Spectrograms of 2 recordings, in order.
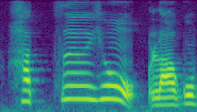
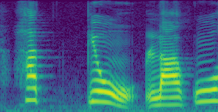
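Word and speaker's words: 発表: 그런데 여러분 하츠효라고 발음을 하는 게 아니라 우리 뭐라고 발음을 하게 되냐면 하츠의 츠를 작은 쯔 초금으로 바꾸고 표의 히에 타금을 붙여서 반타금을 붙여서 핫뼈라고 하게 되는 발음으로 바뀌는 거 요런 것들을 잘 알아야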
